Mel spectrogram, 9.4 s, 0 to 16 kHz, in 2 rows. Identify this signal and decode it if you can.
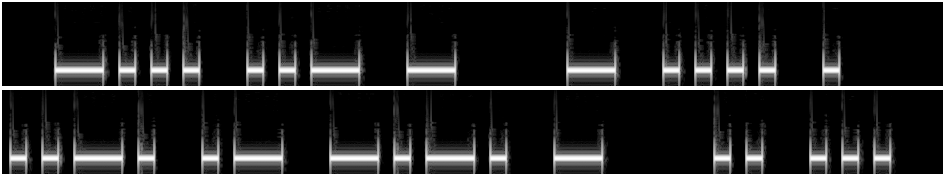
Morse code, heard as a keyed tone, about 15 wpm, 700 Hz. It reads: BUT THE FACT IS
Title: Sets of 5 Words Encore2 15wpm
